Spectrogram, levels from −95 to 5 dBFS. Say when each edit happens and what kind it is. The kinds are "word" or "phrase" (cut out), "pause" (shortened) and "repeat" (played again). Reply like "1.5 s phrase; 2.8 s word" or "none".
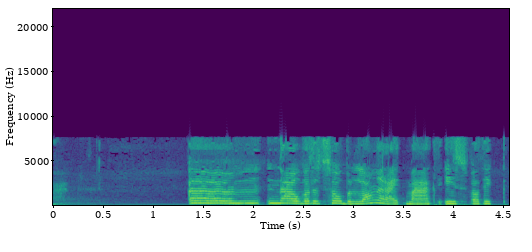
2.1 s pause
